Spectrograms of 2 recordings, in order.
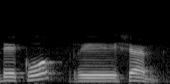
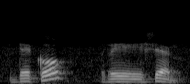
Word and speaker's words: decoration: See here, decoration. Decoration. Decoration. It is four syllable.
